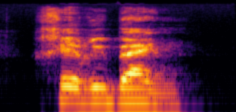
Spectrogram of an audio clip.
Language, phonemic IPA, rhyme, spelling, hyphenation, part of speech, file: Dutch, /ˌxeː.ryˈbɛi̯n/, -ɛi̯n, cherubijn, che‧ru‧bijn, noun, Nl-cherubijn.ogg
- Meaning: 1. cherub (angel): lamassu-like angel 2. cherub (angel): six-winged humanoid angel 3. cherub (angel): putto 4. cherub (affectionate term for a child)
